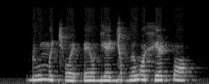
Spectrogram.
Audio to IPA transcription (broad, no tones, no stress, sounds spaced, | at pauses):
ɖ u m ə cʰ o e̯ ʔ e o̯ ɡʲ æ ɟ ɔ d̪ ə w ɔ xʲ æ ɖ ɓ ɔ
